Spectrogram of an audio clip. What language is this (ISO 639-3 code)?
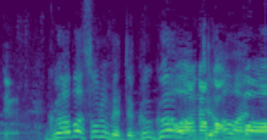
jpn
